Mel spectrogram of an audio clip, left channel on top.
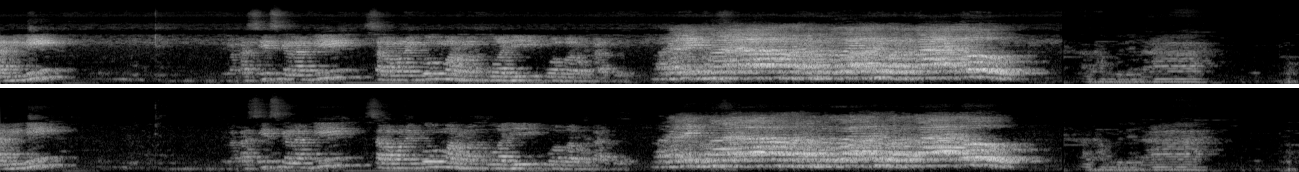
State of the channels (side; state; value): both; normal; correlation 0.17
